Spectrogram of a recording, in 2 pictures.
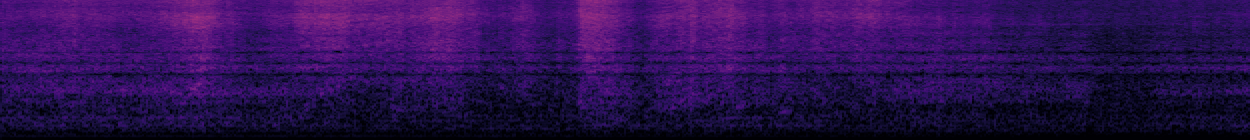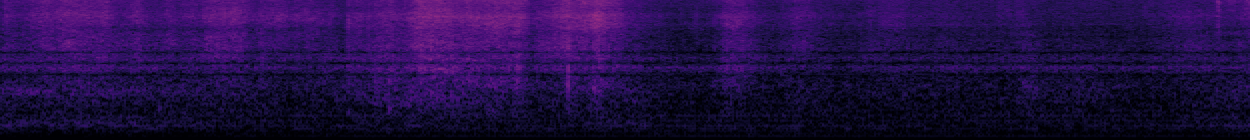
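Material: Nothing is struck.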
